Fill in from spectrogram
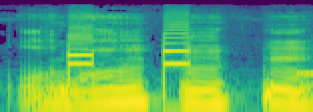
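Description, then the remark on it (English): A telephone rings down the line during a prank call to Bill's Bolarama: three quick, buzzy electronic ring bursts in close succession, steady in pitch and fairly loud, with a thin, phone-filtered quality. “Oh, it's ringing.”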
